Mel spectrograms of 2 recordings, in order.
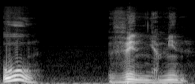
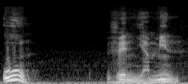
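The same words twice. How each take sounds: First: It begins 'u' with a 'v' sound. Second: It begins 'u' with a 'v' sound.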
